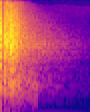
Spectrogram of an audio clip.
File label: studio clap single hit f key; single hits one shots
